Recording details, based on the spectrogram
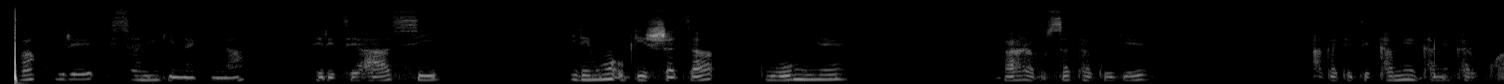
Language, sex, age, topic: Rundi, female, 25-35, agriculture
